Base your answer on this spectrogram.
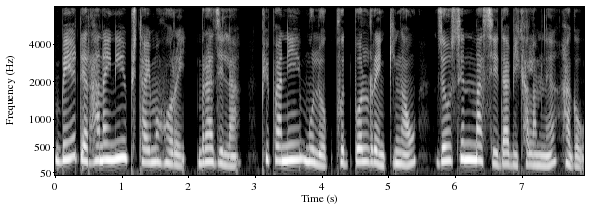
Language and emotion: Bodo, neutral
